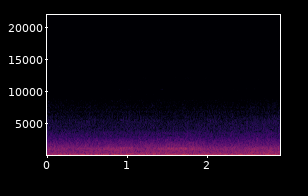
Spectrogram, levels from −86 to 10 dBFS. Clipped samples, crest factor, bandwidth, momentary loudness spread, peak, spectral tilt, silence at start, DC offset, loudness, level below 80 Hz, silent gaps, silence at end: under 0.1%; 14 dB; 11 kHz; 2 LU; -26 dBFS; -7 dB/octave; 0 s; under 0.1%; -41 LUFS; -42 dBFS; none; 0 s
